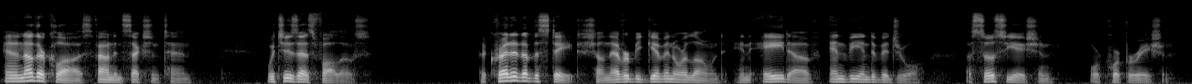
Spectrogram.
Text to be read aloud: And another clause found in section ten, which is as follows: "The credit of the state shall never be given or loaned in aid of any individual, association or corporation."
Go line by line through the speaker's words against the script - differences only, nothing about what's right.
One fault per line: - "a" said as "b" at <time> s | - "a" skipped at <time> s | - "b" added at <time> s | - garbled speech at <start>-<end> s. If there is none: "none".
- "any" said as "envy" at 8.3 s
